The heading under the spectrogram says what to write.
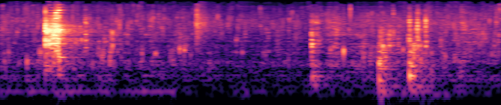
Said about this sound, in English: now you're going to throw in the onion and tomato you chopped up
